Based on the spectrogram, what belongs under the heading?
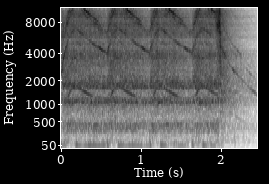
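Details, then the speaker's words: Dyson V8 Absolute cordless vacuum with suction deliberately blocked: motor pitch surges and sags about twice a second before winding down; pulsating warning of reduced airflow from a blockage in nozzle or tube or a dirty filter. "now that pulsating noise is a little warning for you now it's pulsating because I blocked off the suction so it's reducing the airflow through the cleaner if you hear your Dyson cordless making this noise"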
